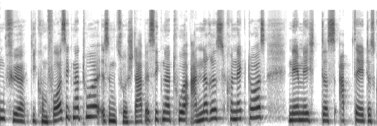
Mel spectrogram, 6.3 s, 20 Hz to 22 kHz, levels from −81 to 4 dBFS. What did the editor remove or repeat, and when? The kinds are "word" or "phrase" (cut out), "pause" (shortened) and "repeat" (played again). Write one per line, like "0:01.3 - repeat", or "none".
0:01.9 - word
0:03.2 - word
0:03.8 - phrase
